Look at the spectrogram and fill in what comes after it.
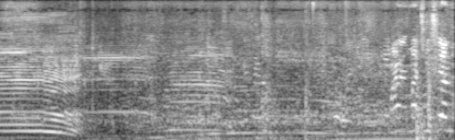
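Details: Large female cow rampaging during loading under a tree: one short descending moo at the start, then quieter low lowing and rustling, with a sharp knock near the end.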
